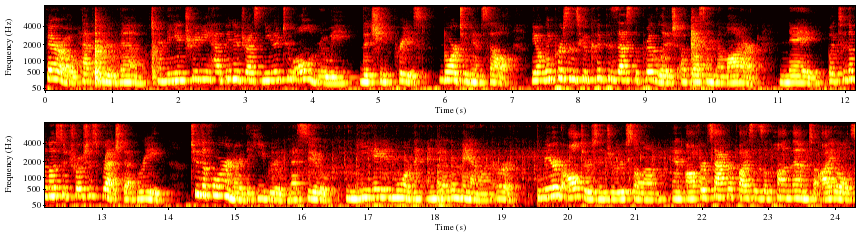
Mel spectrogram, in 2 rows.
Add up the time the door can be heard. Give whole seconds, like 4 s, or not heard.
4 s.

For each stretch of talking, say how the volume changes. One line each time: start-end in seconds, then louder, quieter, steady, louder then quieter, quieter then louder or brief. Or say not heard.
0.0-24.2 steady.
